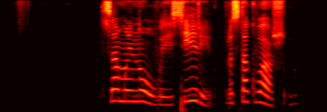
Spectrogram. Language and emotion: Russian, neutral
